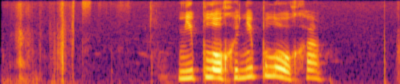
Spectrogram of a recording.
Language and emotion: Russian, neutral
